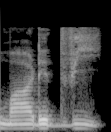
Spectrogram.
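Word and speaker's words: ಮಾಡಿದ್ವಿ: Spoken form navu madidvi, madidvi. See, you see the zid is cut and made into half matra, madidvi.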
